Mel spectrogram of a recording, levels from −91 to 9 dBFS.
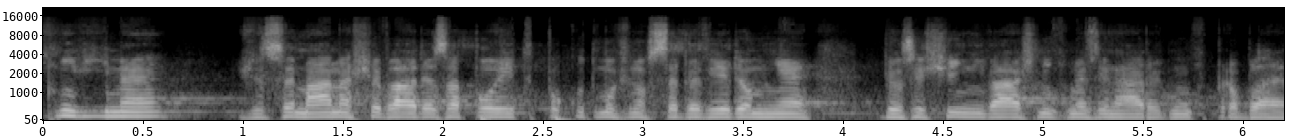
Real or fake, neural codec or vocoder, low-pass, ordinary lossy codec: fake; codec, 44.1 kHz, 7.8 kbps, Pupu-Codec; 14.4 kHz; Opus, 16 kbps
